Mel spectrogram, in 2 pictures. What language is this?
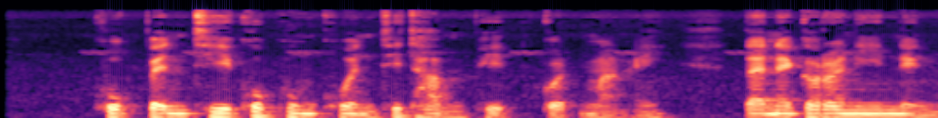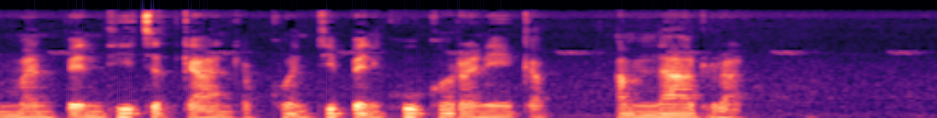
Thai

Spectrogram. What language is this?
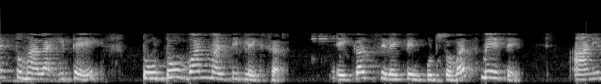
Marathi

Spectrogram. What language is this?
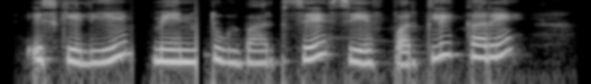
Hindi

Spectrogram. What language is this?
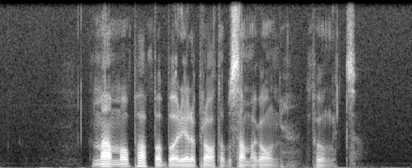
Swedish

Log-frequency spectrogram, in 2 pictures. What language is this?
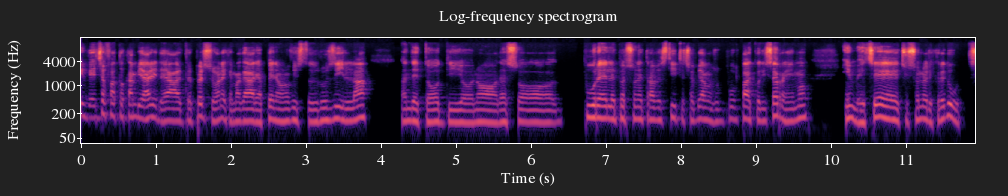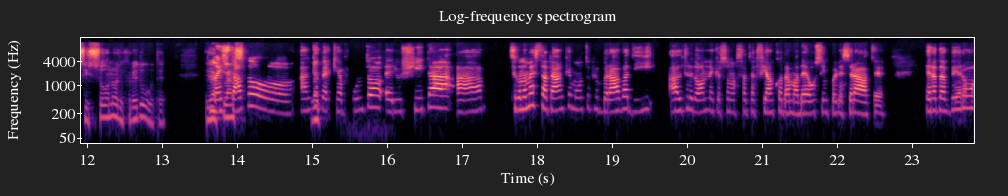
Italian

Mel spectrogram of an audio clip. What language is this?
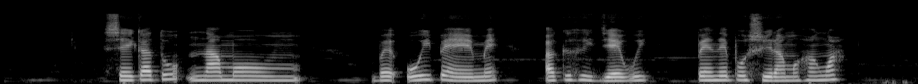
Guarani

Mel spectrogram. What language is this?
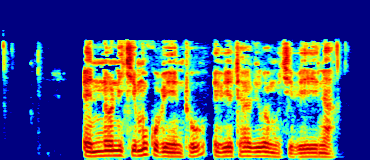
Ganda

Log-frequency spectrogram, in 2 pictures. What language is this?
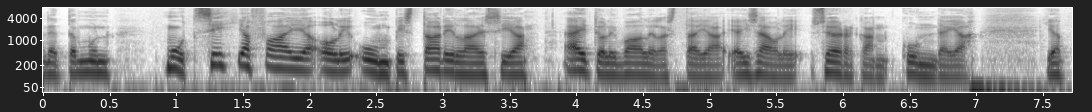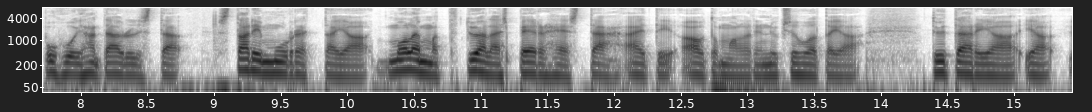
Finnish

